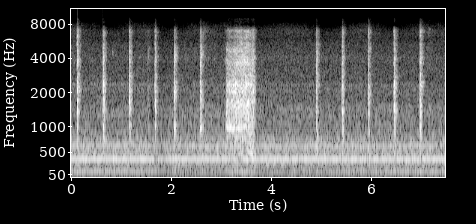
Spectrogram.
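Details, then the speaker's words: Commodore 1571 drive, repaired after going pop (mains filter replaced), formatting in double-sided 1571 mode from a C64: crisp, even head-step ticks over a faint motor hum, head returning to track 0 and going again. Normal formatting. "Okay, it's now pulled the head all the way back to track 0, and it's doing it again. Presumably it does one side and then the other."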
